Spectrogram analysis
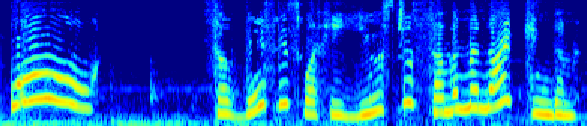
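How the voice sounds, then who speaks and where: Squeaky, excitable little fairy companion. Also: female voice, unhurried, faint music behind, full character voice. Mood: amazed. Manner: squeaky, exclamatory, speaks of herself in third person. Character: tiny excitable childlike fairy companion, indignant and naive. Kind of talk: video game voice acting.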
